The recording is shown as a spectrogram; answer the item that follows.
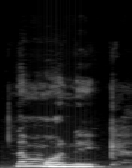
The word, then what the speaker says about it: mnemonic: Next is the letter M. Example: mnemonic.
